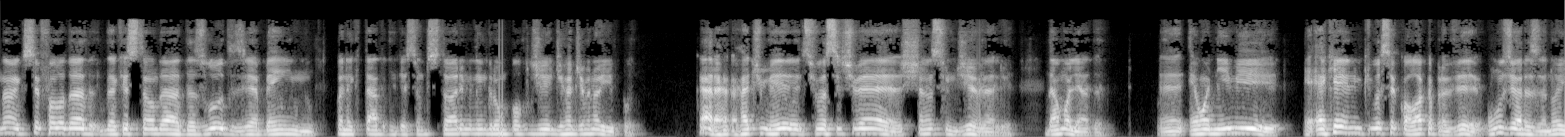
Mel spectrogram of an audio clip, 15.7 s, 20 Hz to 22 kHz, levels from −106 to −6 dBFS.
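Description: At 4.99 to 5.02 s and again at 9.77 to 9.80 s you get chunks out of order: a roughly 10.7 ms slice of the speech lands two chunks late, after material meant to follow it. Nothing drops out, but the three hard joins give a quick jumbled moment.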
